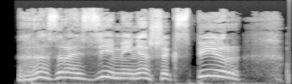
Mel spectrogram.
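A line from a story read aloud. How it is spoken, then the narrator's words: Blissful breathy exhale. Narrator (Russian): выдохнула Елена Горячая, прикрыв от неги глаза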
